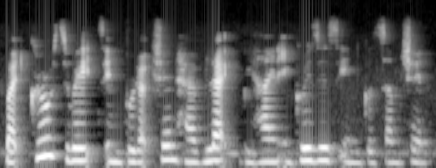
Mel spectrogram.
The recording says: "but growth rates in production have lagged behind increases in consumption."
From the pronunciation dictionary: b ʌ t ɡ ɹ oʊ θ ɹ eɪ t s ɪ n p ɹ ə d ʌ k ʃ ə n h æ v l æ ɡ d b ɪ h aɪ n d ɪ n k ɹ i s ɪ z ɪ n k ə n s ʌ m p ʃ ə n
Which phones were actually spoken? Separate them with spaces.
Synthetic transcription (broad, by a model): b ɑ t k ɹ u s ɹ eɪ t s ɪ n p ɹ ə d ʌ k ʃ ə n h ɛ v l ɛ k b ɪ h aɪ n d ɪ k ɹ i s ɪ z ɪ n k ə n s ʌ m p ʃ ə n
